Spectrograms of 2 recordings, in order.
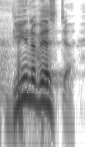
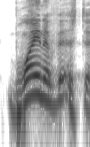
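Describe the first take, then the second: First: The name is said the local Southern way. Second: The name is said in a non-local way. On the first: The pronunciation the locals use. The speaker calls it right. "you are in in the South. It's Buena Vista" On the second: An outsider's pronunciation of the town. The speaker calls it wrong. "I called it Buena Vista"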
